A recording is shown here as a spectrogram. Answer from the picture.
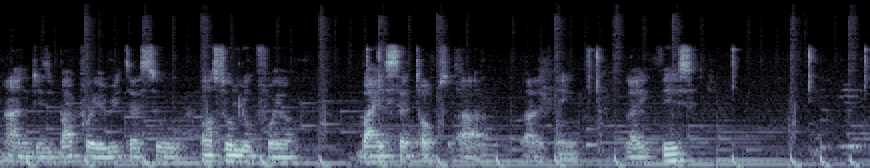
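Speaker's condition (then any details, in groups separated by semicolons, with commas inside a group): No condition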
